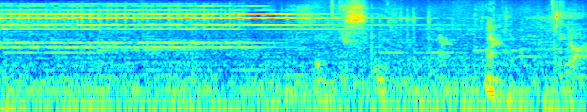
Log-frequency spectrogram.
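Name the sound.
doctor's telephone ringing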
